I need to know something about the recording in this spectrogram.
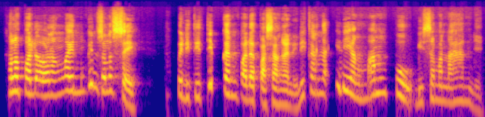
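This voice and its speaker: Male preacher, middle-aged, relaxed joking sermon, lively swooping pitch. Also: rapid-fire. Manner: relaxed, joking lecture with acted dialogue. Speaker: Islamic preacher.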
